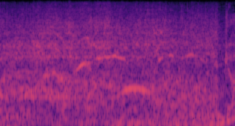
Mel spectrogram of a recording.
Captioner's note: people screaming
